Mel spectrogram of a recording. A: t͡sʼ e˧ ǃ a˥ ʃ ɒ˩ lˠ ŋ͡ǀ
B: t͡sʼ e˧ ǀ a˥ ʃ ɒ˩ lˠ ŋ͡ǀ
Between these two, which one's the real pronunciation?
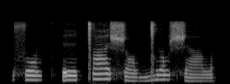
B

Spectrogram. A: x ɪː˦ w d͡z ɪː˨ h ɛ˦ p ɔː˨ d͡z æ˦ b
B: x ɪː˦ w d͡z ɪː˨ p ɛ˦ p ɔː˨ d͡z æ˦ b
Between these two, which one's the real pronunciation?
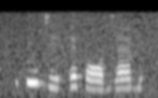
A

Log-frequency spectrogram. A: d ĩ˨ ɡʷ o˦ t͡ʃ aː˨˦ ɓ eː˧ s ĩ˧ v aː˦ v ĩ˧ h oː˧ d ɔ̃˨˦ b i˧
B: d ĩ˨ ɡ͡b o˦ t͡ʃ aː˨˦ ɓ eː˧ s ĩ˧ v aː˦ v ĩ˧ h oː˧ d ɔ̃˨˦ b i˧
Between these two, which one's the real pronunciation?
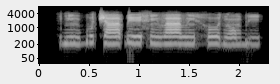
B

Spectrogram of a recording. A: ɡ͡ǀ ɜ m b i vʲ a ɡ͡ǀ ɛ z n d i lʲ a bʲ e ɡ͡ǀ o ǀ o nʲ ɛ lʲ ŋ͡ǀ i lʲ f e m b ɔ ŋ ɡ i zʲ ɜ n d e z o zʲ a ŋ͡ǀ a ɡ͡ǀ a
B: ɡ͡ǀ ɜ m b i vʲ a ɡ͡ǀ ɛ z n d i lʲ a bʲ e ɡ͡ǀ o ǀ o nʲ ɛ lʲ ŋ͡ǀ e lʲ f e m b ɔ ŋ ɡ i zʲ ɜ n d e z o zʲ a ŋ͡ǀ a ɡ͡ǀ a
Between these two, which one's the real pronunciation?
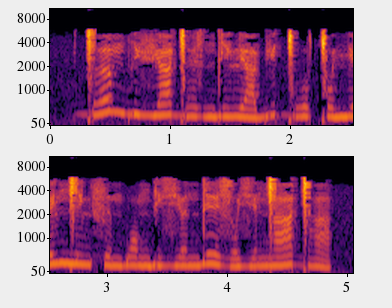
A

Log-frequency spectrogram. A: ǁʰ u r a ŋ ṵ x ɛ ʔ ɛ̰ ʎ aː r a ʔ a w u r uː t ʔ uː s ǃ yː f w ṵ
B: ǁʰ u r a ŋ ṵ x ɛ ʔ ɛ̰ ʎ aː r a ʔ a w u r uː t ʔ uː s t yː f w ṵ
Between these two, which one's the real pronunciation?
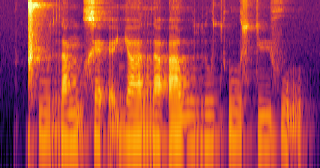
B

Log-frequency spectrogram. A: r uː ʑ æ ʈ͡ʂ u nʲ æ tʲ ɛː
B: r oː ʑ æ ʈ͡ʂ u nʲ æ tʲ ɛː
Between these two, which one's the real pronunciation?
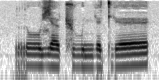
B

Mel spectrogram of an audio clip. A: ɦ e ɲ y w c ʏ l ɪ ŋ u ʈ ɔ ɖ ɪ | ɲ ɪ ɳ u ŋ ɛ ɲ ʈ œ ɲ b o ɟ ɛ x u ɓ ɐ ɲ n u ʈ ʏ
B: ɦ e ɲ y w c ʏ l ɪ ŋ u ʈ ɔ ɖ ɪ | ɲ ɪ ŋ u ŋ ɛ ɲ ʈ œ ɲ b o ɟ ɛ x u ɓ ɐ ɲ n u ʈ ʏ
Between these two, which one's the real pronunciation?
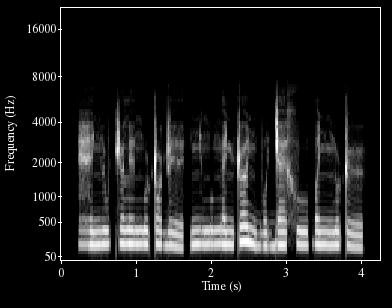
B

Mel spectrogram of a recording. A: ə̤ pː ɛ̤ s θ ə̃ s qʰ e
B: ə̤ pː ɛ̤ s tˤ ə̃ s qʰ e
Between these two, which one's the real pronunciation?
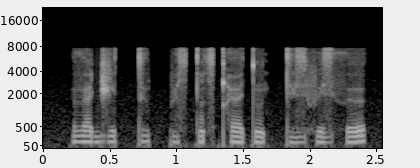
B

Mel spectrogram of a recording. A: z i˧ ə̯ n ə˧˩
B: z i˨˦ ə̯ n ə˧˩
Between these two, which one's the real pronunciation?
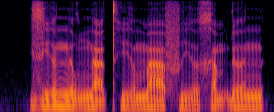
B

